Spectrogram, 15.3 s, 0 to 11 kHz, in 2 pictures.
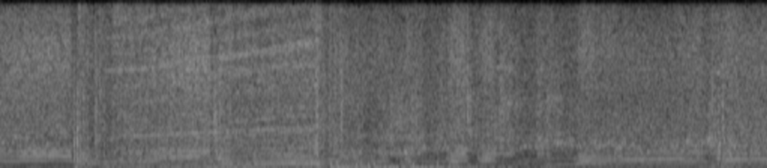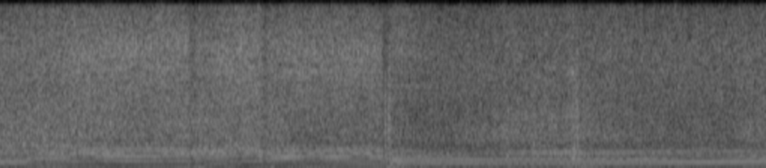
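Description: A car drifts at about 150 km/h in The Crew Motorfest, engine whining in repeated rising pitch sweeps with tyre noise throughout, loud and continuous for the whole stretch.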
